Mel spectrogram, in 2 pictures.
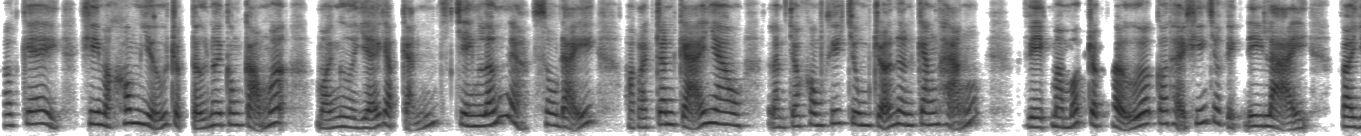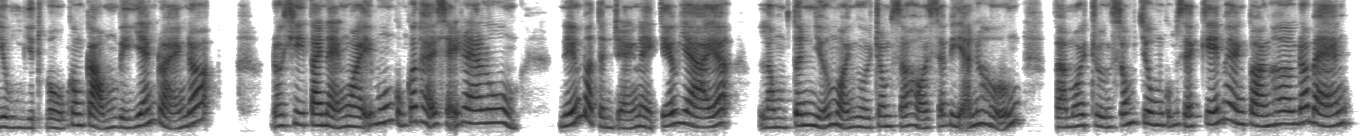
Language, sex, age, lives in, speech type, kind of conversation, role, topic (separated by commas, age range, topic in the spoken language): Vietnamese, female, 45-49, United States, read, expert-assistant, expert, Ý nghĩa của việc giữ gìn trật tự nơi công cộng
